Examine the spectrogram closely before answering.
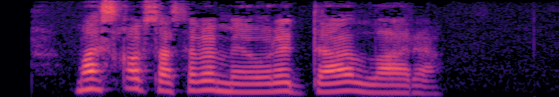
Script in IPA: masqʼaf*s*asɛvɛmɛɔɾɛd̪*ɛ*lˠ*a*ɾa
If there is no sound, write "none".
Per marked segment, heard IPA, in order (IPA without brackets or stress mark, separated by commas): s, a, a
